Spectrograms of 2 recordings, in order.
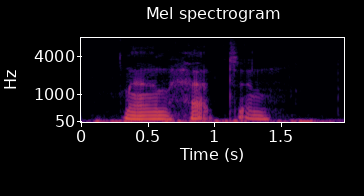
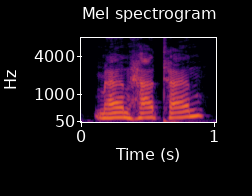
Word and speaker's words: Manhattan: So again, do we say Manhattan? Manhattan. We don't say Manhattan. We say Manhattan. Manhattan. You can say Manhatt Manhattan with a strong t and in. But many people say Manhattan. Hatton. Hatton. Okay.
